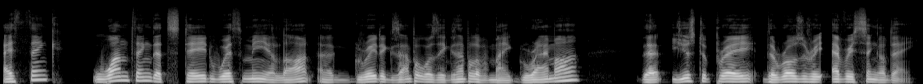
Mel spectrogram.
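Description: Argentine-born priest, soft dark voice. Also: male voice, medium pitch, dry recording, studio quality. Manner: thoughtful, many pauses and fillers, says "right?" often. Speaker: priest guest. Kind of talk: conversational storytelling.

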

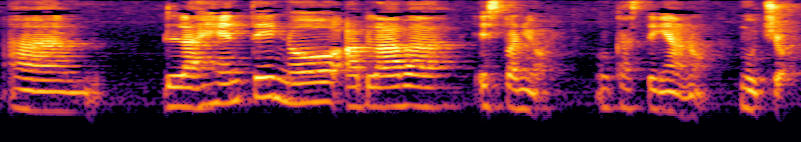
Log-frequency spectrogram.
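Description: Woman, Spanish learner, very slow, searching for words, echoey room, faint noise. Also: on the low side. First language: English. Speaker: podcast host. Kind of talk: casual interview.

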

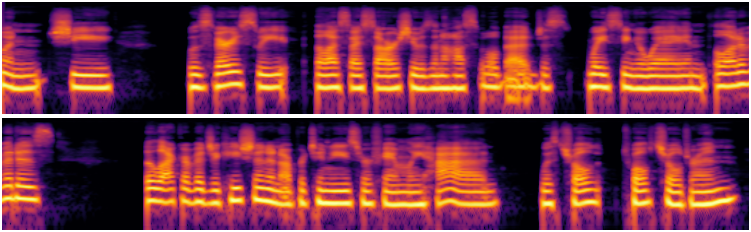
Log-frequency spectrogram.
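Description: Woman, forties, raised in Venezuela; earnest, reflective guest, lowish voice. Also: a little mellow, no echo, clean studio sound. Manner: earnest, thoughtful, with frequent restarts. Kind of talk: reflective interview conversation.

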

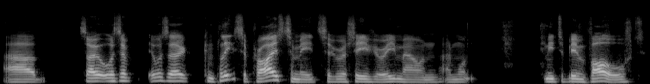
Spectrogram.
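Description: A man's voice: mid-range voice, moderate pace, no room sound. Chatty male singer, dry close sound. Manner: chatty, laughing, hesitant restarts. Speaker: guest singer. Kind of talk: casual interview chat.

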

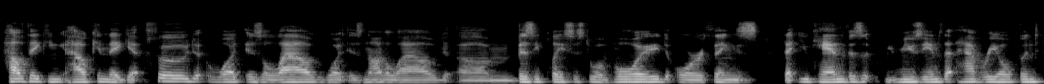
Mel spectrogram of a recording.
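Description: A man's voice: mid-range voice, fairly even intonation, a little slow, hardly any pauses, dull audio. A young Flemish man, a Dutch speaker, answering interview questions about tour guiding thoughtfully, with many fillers. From Belgium. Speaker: tour guide guest.

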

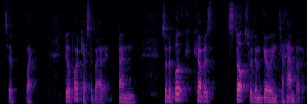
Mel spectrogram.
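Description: A man in his sixties from near Manchester with a northern English accent, telling stories as an interview guest in a rambling, chatty way with many ums. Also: lowish voice. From northwest England, near Manchester. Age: 60s. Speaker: author and podcast guest. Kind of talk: casual interview chat.

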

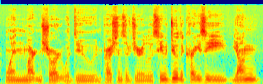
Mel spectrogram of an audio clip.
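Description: A male radio host with a slightly croaky voice from a cold and a lozenge in his mouth, rambling casually and self-deprecatingly. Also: fairly low pitch, fairly even intonation, fairly quick, fairly bright tone. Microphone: microphone into recording software.

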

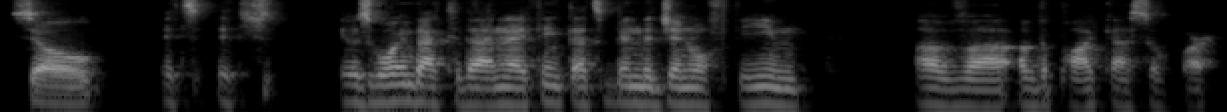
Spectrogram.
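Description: Gravelly-voiced young man, Filipino-accented host. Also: medium pitch, normal speed, mellow. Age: late 20s. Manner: searching for words, many fillers and restarts. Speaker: podcast host. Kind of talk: casual interview chat.

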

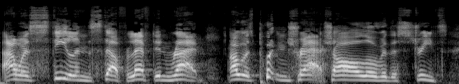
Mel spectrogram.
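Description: A man's voice: high voice, fairly even intonation, normal speed, fairly bright tone, voice pushed up. A man voicing a cheerful, dim, boastful small-time crook with a folksy, chatty manner, in a children's story. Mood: cheerfully boastful. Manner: folksy, chatty, tongue-tied.

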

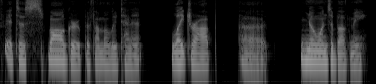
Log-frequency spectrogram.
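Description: A man voicing a strained, defiant female lieutenant in an audiobook, answering in halting, clipped phrases. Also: mid-range voice, fairly even intonation, creaky, dry recording, studio quality. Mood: halting, concentrating. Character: strained, defiant female army lieutenant recalling combat drop.

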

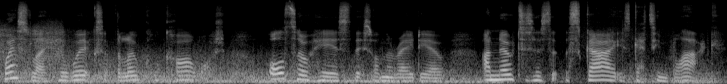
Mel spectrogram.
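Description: A woman's voice: on the low side, moderate pace, very noisy. A woman reading scripted storybook-style narration as the narrator of a community radio play. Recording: music playing behind the voice. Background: music.

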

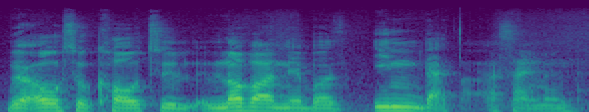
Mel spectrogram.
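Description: A man's voice: mid-range voice, steady tone, normal speed, a little mellow. Man talking hesitantly about faith. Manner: hesitant, repeating words as he thinks. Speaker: panelist on a religious programme. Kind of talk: casual faith discussion.

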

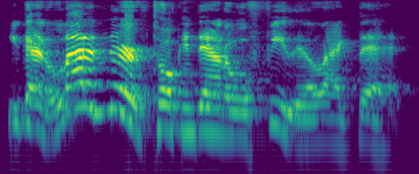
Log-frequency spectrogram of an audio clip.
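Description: Crotchety old gremlin matriarch , played by a man, high-pitched and drawn out, folksy and brazen, roomy sound. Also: very animated, measured pace, sharp tone, exaggerated voice. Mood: defiant.

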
